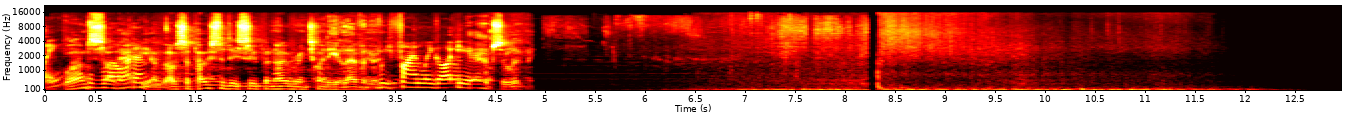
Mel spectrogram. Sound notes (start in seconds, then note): 6.4 logo rumbles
